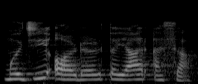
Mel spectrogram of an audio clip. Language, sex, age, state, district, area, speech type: Goan Konkani, female, 18-30, Goa, Canacona, rural, read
